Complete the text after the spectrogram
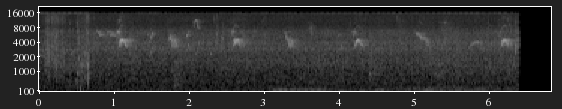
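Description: Small birds chirp in short, high calls.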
